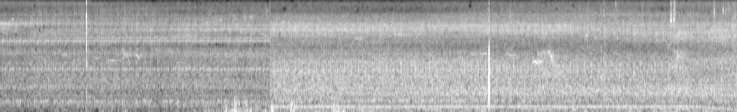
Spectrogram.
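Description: A motor vehicle's engine running with a steady hum. It gets louder about five seconds in and drops in pitch near the end.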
